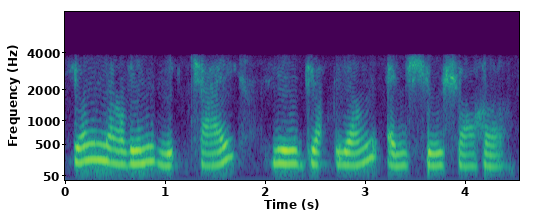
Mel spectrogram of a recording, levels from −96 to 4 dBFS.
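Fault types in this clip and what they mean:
Tandem speech coding: the speech has passed through about three low-rate speech codecs in a row, each re-encoding the previous one's degraded output. The result is rough, muffled and warbly throughout, with nothing above 3.8 kHz, consistent with chained narrowband coders such as G.729A, GSM and AMR-NB.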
